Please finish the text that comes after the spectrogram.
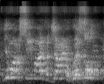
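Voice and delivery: high, rowdy mock shout; drunken woman. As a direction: whoop it out like a wild party girl. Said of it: "they'd be like".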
